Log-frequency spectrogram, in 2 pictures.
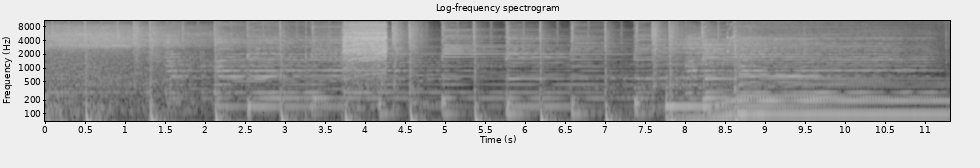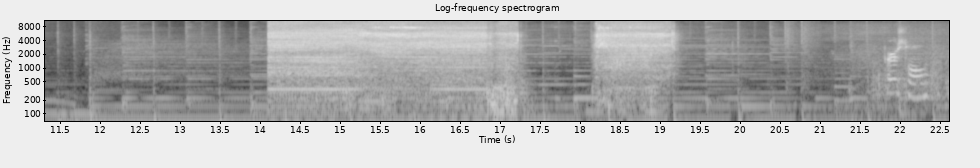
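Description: A power drill bores corner holes through a van wall ahead of jigsaw cutting during a window install, bursts of whining motor and grinding alternating with pauses, loud and close, with people talking between runs.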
